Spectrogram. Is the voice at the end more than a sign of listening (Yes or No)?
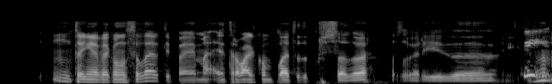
Yes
